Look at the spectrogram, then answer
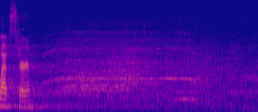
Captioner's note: audience cheering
